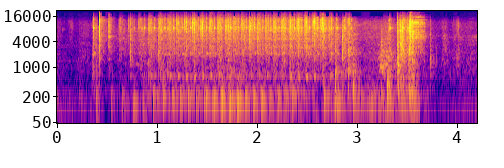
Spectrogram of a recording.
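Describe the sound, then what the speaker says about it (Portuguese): A sewing machine with a presser foot stitches a zipper to the bottom panel of a fabric toiletry case, a steady close mechanical chatter that runs for several seconds and then stops with a few clicks. "e passo uma costura com um pé de máquina."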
